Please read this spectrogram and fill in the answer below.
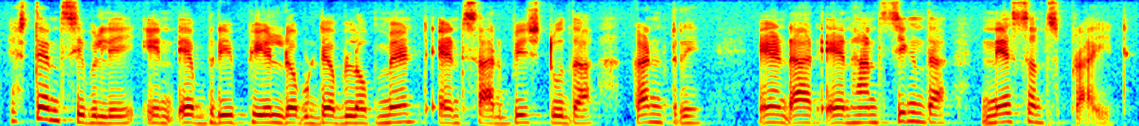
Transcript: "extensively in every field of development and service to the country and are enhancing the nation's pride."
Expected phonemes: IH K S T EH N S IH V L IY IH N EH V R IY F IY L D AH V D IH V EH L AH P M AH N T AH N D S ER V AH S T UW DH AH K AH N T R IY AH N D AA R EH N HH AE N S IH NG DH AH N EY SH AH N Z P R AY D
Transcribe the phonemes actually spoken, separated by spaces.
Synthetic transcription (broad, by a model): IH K S T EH N S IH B L IY IH N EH B R IY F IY L D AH P D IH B L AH P M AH N T AH N D S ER B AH S T UW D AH K AH N T R IY AH N D AA R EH N HH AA N S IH NG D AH N EY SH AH N S P R AY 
